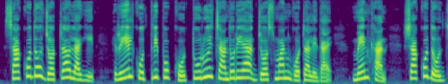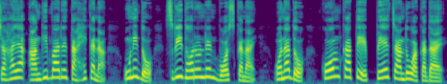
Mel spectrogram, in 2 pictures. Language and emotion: Santali, neutral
